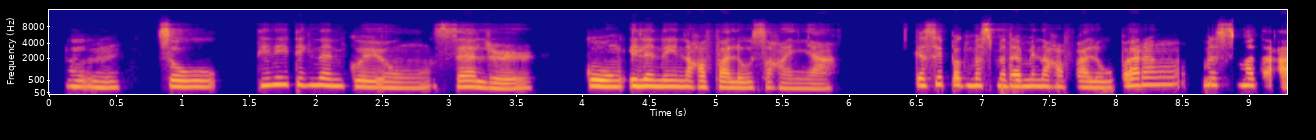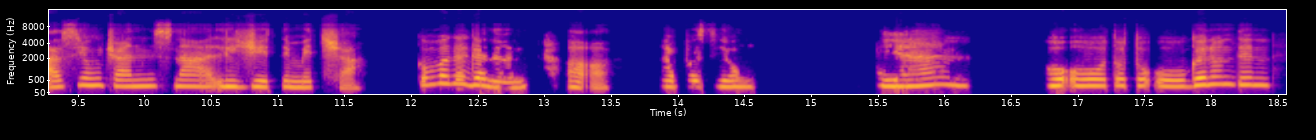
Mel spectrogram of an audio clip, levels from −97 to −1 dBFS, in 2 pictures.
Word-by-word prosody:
Mm, 225 Hz, -3 st, -3 dB, 0.3 s
so, 240 Hz, -1 st, +2 dB, 0.3 s
tinitignan 290 Hz, -3 st, 0 dB
ko 245 Hz, -, -3 dB
'yung 210 Hz, -2 st, -2 dB, 0.2 s
seller, 210 Hz, -6 st, 0 dB, 0.4 s
kung 245 Hz, -2 st, +5 dB
ilan 265 Hz, 0 st, +5 dB
na -, -, +2 dB
'yung 240 Hz, -1 st, 0 dB
naka-follow 215 Hz, -2 st, 0 dB
sa 215 Hz, +2 st, -3 dB
kanya. 185 Hz, -2 st, -4 dB, 0.7 s
Kasi 285 Hz, +3 st, +2 dB
'pag 285 Hz, -2 st, -1 dB
mas 280 Hz, -1 st, +4 dB
madaming 260 Hz, -1 st, +2 dB
naka-follow, 225 Hz, -2 st, -2 dB
parang 310 Hz, +2 st, +1 dB, 0.2 s
mas 300 Hz, -1 st, -1 dB
mataas 280 Hz, -3 st, +1 dB
'yung 295 Hz, 0 st, +1 dB
chance 260 Hz, 0 st, 0 dB
na 255 Hz, -1 st, +1 dB
legitimate 235 Hz, -2 st, +1 dB
siya, -, -, +3 dB, 0.5 s
kumbaga, 355 Hz, +4 st, +2 dB
gano'n. 225 Hz, -7 st, +1 dB, 0.4 s
Oo, -, -, -1 dB, 0.5 s
tapos 240 Hz, 0 st, -2 dB
'yung 240 Hz, 0 st, 0 dB, 1.0 s
ayan, 275 Hz, +3 st, +1 dB, 0.6 s
oo, 275 Hz, 0 st, +5 dB
totoo, 275 Hz, -3 st, -1 dB
gano'n 330 Hz, +3 st, +5 dB
din 305 Hz, -1 st, 0 dB
255 Hz, 115 wpm, -24 LUFS, 235-285 Hz, 1.0 s, kung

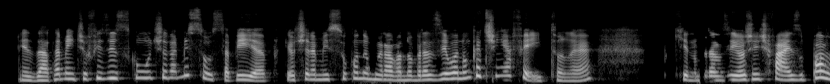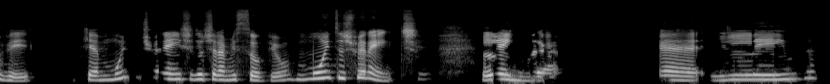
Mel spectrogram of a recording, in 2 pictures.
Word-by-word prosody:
Exatamente. 205 Hz, +7 st, 0 dB
Eu -, -, -3 dB
fiz 275 Hz, +2 st, -3 dB
isso 290 Hz, 0 st, -1 dB
com 305 Hz, -1 st, -5 dB
o -, -, -4 dB
tiramisú, 315 Hz, -, -4 dB
sabia, 195 Hz, -5 st, +1 dB
porque 170 Hz, -, -9 dB
o -, -, -1 dB
tiramisú, 230 Hz, +2 st, -2 dB
quando 275 Hz, +1 st, -3 dB
eu 260 Hz, -, -2 dB
morava 215 Hz, -3 st, +1 dB
no 200 Hz, +1 st, -3 dB
Brasil, 215 Hz, +5 st, +1 dB
eu 275 Hz, -, +4 dB
nunca 300 Hz, +8 st, 0 dB
tinha 400 Hz, +1 st, -2 dB
feito, 185 Hz, -, -2 dB
né, 170 Hz, +8 st, -3 dB, 0.7 s
porque 220 Hz, -, -5 dB
no 180 Hz, -3 st, -9 dB
Brasil 195 Hz, +2 st, +1 dB
a -, -, +6 dB
gente 240 Hz, +1 st, -1 dB
faz 210 Hz, +1 st, +5 dB
o 220 Hz, -, -7 dB
pavê, 205 Hz, -, +1 dB, 0.5 s
que 225 Hz, -, -2 dB
é 200 Hz, -, +3 dB
muito 255 Hz, +11 st, -3 dB
diferente 250 Hz, -7 st, +1 dB
do 235 Hz, +1 st, +2 dB
tiramisú, 215 Hz, -4 st, +1 dB
viu, 185 Hz, +3 st, -7 dB
muito 275 Hz, +7 st, +2 dB
diferente 245 Hz, -, +2 dB, 0.5 s
Lembra. 195 Hz, -5 st, +3 dB, 1.1 s
É, 195 Hz, -3 st, +2 dB
lembra, 220 Hz, +6 st, 0 dB
225 Hz, 150 wpm, -23 LUFS, 200-265 Hz, 1.1 s, a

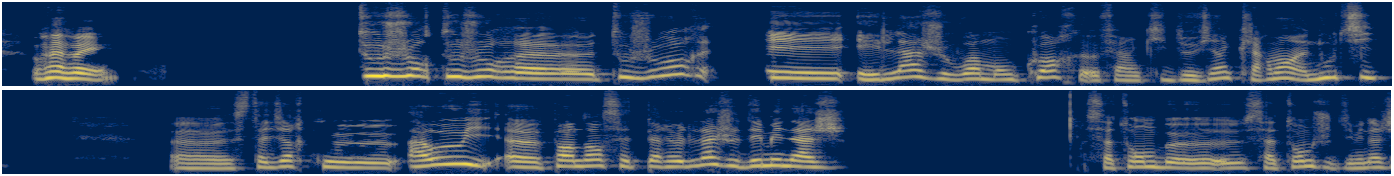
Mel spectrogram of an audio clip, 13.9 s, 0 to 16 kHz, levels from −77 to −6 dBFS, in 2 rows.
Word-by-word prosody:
ouais, 255 Hz, +4 st, +5 dB
ouais. 230 Hz, +2 st, +4 dB, 1.2 s
Toujours, 325 Hz, -1 st, +7 dB
toujours, 295 Hz, -3 st, +2 dB
heu, 215 Hz, -4 st, +3 dB
toujours 285 Hz, -, -3 dB, 0.3 s
et 230 Hz, -5 st, +2 dB
et -, -, -2 dB
là, 275 Hz, +6 st, -1 dB
je 225 Hz, -6 st, -5 dB
vois 215 Hz, +3 st, -1 dB
mon 195 Hz, -1 st, -5 dB
corps, 275 Hz, +8 st, -5 dB
enfin, 165 Hz, 0 st, -7 dB
qui 175 Hz, +2 st, -12 dB
devient 180 Hz, +8 st, -5 dB
clairement 235 Hz, +1 st, -3 dB
un 190 Hz, 0 st, -3 dB
outil. 255 Hz, 0 st, -2 dB, 0.9 s
Heu, 170 Hz, -1 st, -4 dB
c'est-à-dire 210 Hz, +7 st, -4 dB
que 195 Hz, -4 st, -2 dB
ah 240 Hz, +2 st, +3 dB
oui, 315 Hz, -, +3 dB
oui, 315 Hz, -4 st, +4 dB
oui, 220 Hz, -, +1 dB
heu, 200 Hz, -2 st, +2 dB
pendant 240 Hz, +4 st, +1 dB
cette 235 Hz, -3 st, -7 dB
période-là, 230 Hz, +6 st, 0 dB
je 255 Hz, -5 st, -3 dB
déménage. 225 Hz, -5 st, +1 dB, 1.2 s
Ça -, -, -6 dB
tombe, 220 Hz, -2 st, -3 dB
heu, 180 Hz, 0 st, -2 dB
ça 175 Hz, -1 st, -7 dB
tombe 225 Hz, +5 st, -3 dB
je 195 Hz, -, -11 dB
déménage, 180 Hz, +4 st, -6 dB
225 Hz, 170 wpm, -22 LUFS, 195-255 Hz, 1.2 s, Toujours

